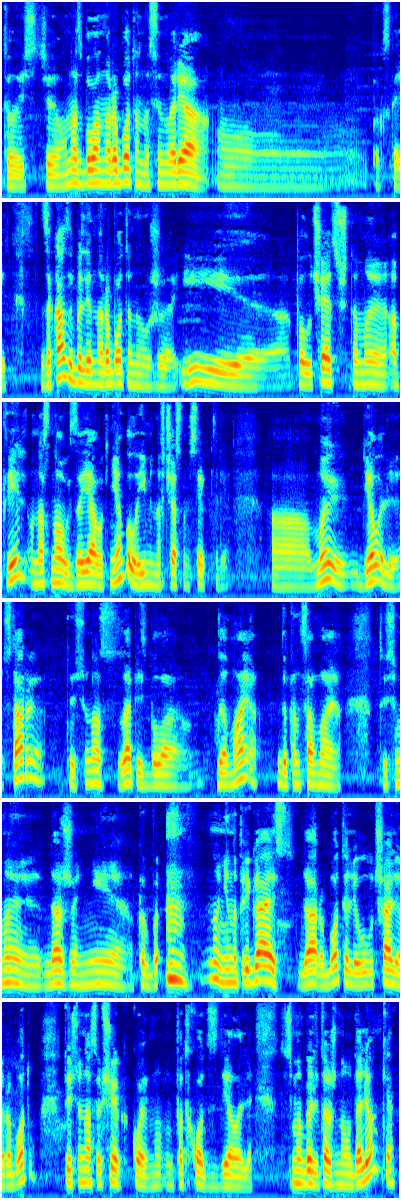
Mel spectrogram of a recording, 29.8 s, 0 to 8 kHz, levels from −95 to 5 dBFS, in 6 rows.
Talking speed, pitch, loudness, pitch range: 145 wpm, 140 Hz, -23 LUFS, 125-155 Hz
